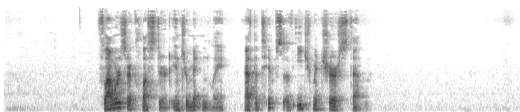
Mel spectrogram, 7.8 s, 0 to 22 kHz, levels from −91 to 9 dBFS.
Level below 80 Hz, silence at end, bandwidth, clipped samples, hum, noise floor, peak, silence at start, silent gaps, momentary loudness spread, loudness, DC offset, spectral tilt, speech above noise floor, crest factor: -62 dBFS; 2.35 s; 16.5 kHz; under 0.1%; none; -72 dBFS; -2 dBFS; 1.5 s; none; 15 LU; -23 LUFS; under 0.1%; -4 dB/octave; 49 dB; 26 dB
